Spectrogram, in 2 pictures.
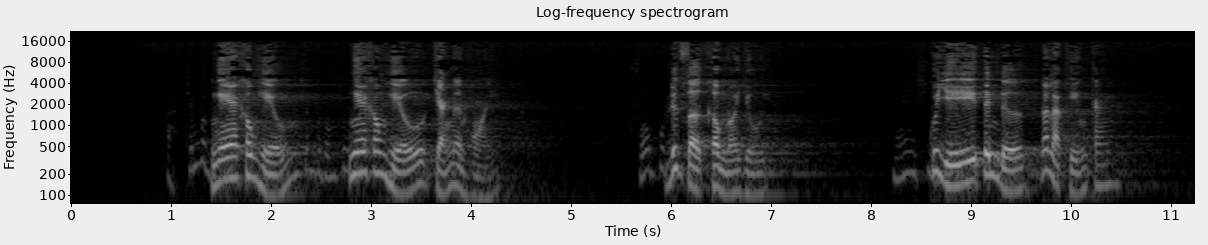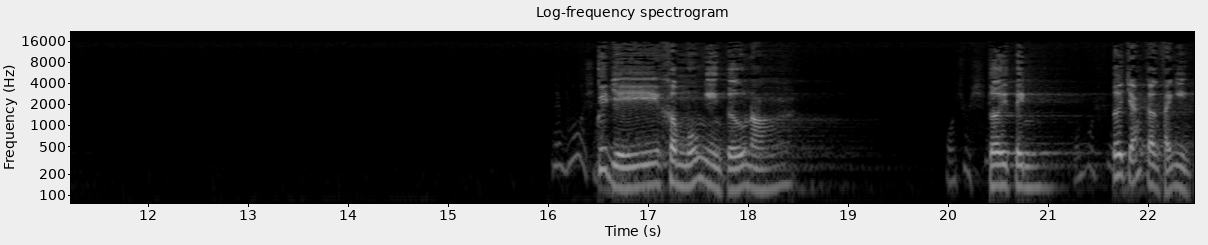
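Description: An elderly man speaks calmly close to a microphone, with pauses.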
